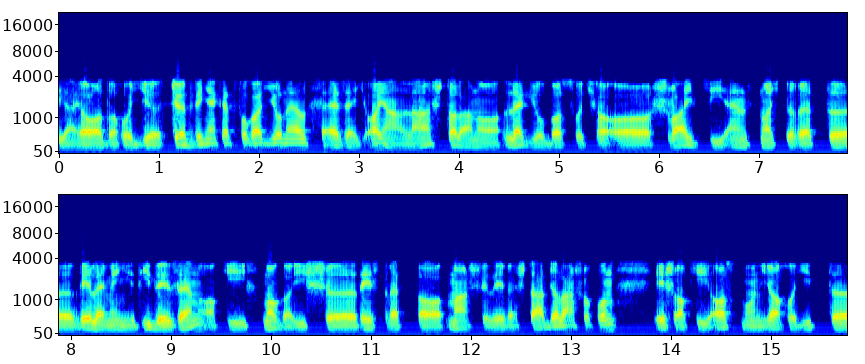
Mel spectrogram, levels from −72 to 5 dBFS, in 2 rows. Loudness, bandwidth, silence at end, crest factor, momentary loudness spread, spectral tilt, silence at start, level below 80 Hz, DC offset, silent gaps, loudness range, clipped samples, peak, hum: -29 LUFS; 7.2 kHz; 0 s; 16 dB; 6 LU; -6.5 dB/octave; 0 s; -64 dBFS; under 0.1%; none; 1 LU; under 0.1%; -12 dBFS; none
